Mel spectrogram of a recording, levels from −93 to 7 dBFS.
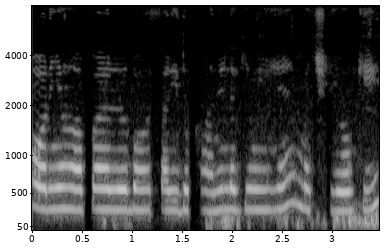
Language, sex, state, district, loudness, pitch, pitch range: Hindi, female, Uttar Pradesh, Varanasi, -25 LUFS, 275 Hz, 270-280 Hz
